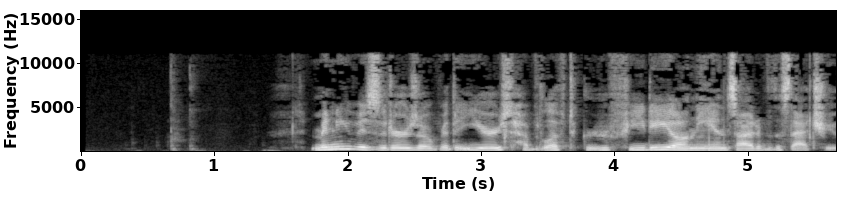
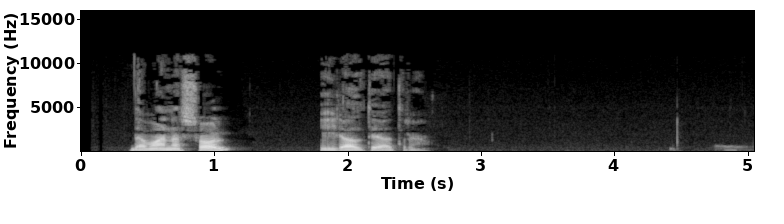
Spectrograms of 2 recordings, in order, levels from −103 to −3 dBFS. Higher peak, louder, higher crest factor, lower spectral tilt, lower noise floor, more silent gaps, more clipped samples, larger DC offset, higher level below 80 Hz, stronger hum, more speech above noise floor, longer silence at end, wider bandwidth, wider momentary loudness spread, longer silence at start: about the same, -2 dBFS vs -4 dBFS; first, -18 LUFS vs -22 LUFS; about the same, 18 dB vs 22 dB; second, -3 dB/octave vs -5 dB/octave; about the same, -72 dBFS vs -75 dBFS; neither; neither; neither; first, -56 dBFS vs -66 dBFS; neither; about the same, 55 dB vs 54 dB; second, 0 s vs 2.5 s; about the same, 11.5 kHz vs 11.5 kHz; second, 8 LU vs 16 LU; first, 1.75 s vs 0.35 s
